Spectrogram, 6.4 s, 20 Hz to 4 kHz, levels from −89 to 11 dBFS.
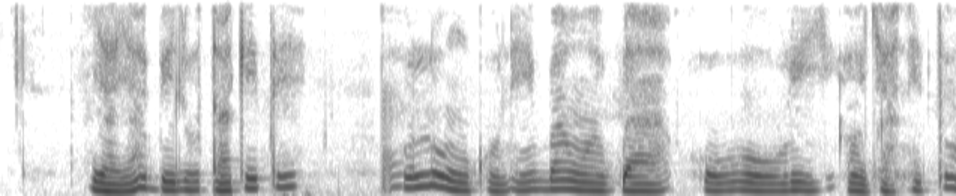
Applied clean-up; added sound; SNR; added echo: none; none; none; none.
